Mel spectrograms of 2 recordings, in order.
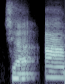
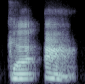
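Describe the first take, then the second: First: The word begins with a J sound. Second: The word begins with a hard G sound.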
